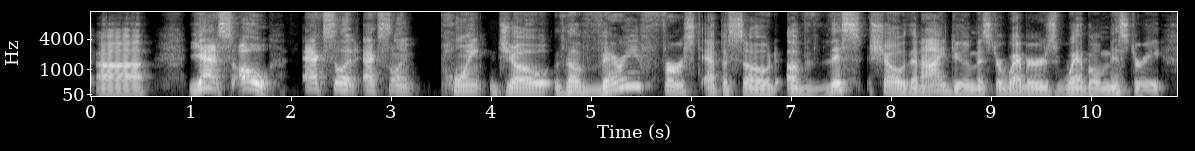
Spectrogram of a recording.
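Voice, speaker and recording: Male livestream host, medium pitch, conversational commentary, thoughtful delivery with plenty of pauses. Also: a bit bright. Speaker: livestream host of a classic radio horror show. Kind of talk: casual live commentary and chat with listeners.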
